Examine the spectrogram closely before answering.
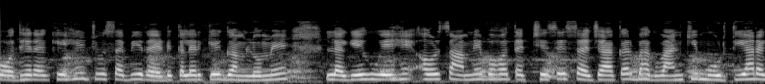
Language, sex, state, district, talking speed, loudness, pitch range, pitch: Hindi, male, Punjab, Fazilka, 180 wpm, -15 LUFS, 215-240 Hz, 230 Hz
